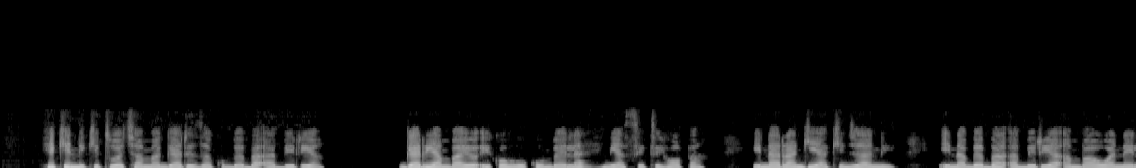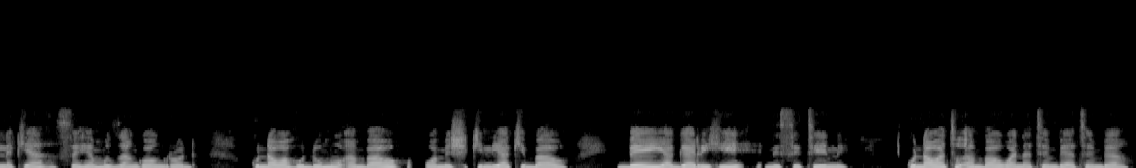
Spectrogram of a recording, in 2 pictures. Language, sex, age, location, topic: Swahili, female, 25-35, Nairobi, government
